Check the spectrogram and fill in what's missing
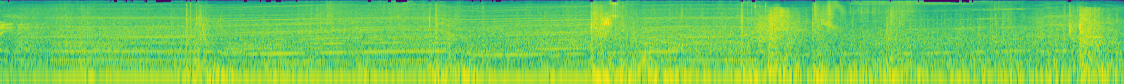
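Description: Batmobile engine in the video game Batman Arkham Knight, a steady loud motor drone with rising and falling revs and bursts of acceleration, overlaid by game music and occasional impacts.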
